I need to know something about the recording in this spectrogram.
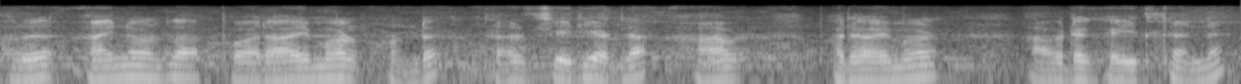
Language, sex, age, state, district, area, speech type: Malayalam, male, 60+, Kerala, Idukki, rural, spontaneous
